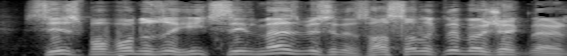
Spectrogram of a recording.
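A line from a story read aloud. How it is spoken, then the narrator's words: Cry. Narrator (Turkish): diye haykırdı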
